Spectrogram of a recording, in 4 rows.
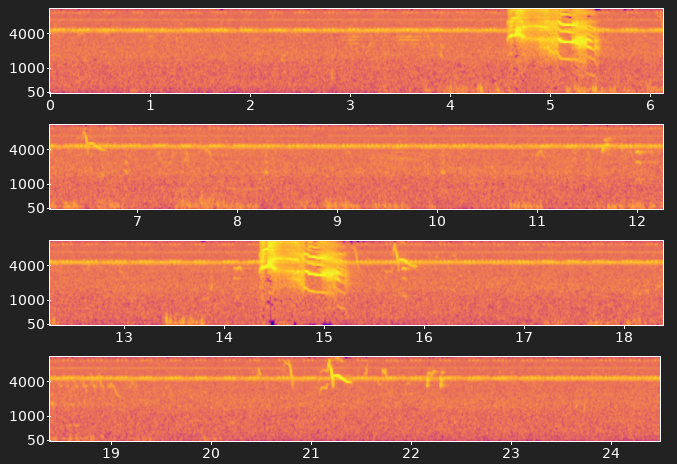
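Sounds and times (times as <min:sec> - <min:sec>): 
bird rasping call: 0:04.6 - 0:05.5, 0:14.4 - 0:15.4.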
